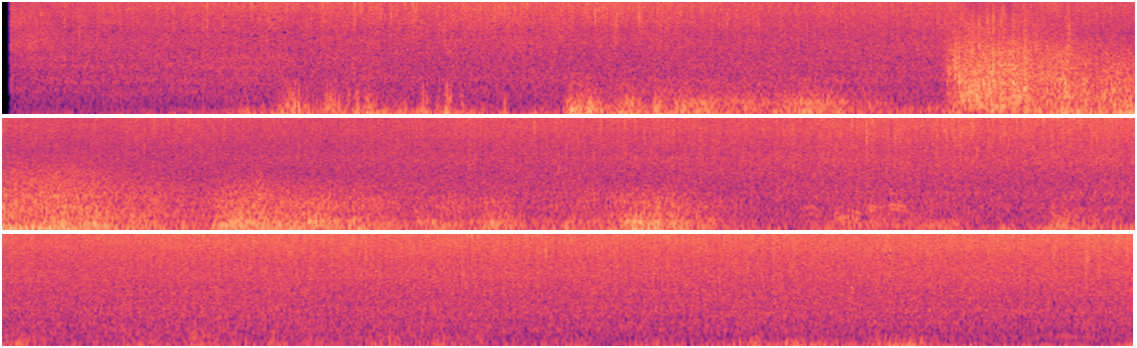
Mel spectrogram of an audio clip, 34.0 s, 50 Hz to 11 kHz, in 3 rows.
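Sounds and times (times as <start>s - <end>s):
heavy rain pouring: 0.1s - 33.9s
thunder rumbling: 2.3s - 27.6s
thunder crack: 5.6s - 20.9s.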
